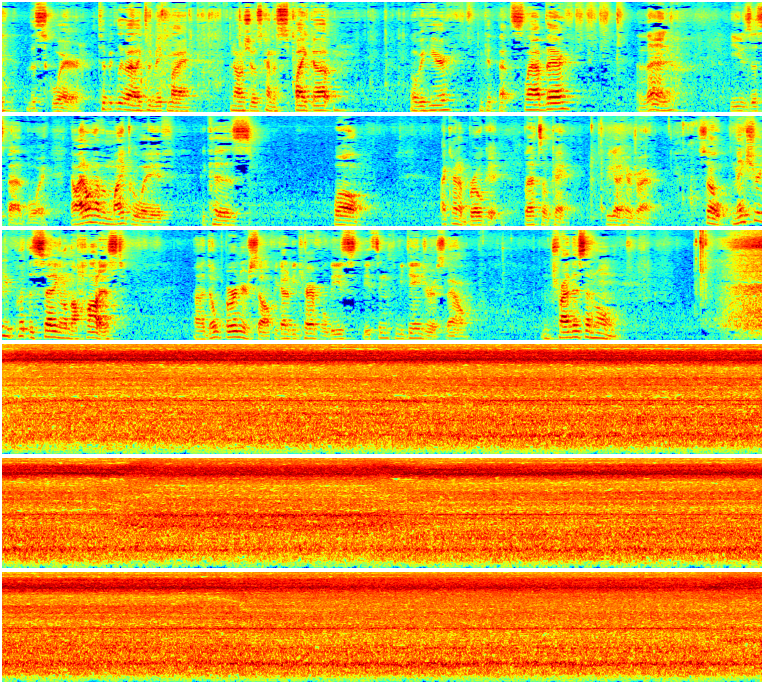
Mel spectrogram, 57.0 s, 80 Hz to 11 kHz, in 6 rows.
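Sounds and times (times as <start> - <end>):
hair dryer blowing: 0.0 - 4.2, 27.8 - 57.0.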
